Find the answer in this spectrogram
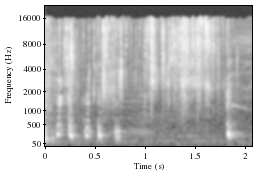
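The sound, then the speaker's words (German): A candy wrapper crinkles among coughing concertgoers during a concert, in a steady run of dry, irregular crackles over two seconds, with a few soft low thumps mixed in and a sharper crackle near the end. “leise durch den Husten und das Bonbonpapier und die ganzen anderen Konzertbesucher gar nicht mehr so richtig hören konnte?”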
